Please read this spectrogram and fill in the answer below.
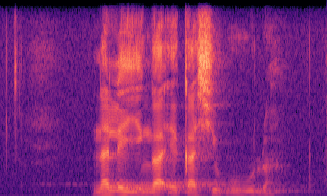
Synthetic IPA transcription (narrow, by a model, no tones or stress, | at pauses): nalejiŋɡaʔɛkaʃiβuːlwa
